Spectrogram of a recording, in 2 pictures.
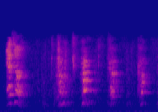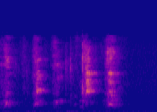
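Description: A man giving a rapid series of short, loud shouted yells, about two a second, like fighting cries.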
